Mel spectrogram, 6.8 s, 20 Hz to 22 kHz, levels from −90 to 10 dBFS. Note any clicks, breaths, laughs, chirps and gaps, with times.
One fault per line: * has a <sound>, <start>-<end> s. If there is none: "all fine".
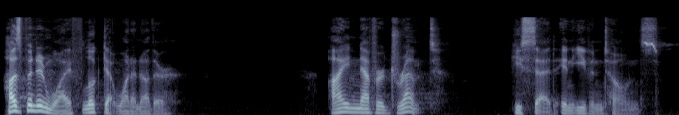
all fine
